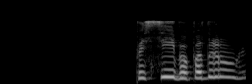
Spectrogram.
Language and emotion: Russian, positive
